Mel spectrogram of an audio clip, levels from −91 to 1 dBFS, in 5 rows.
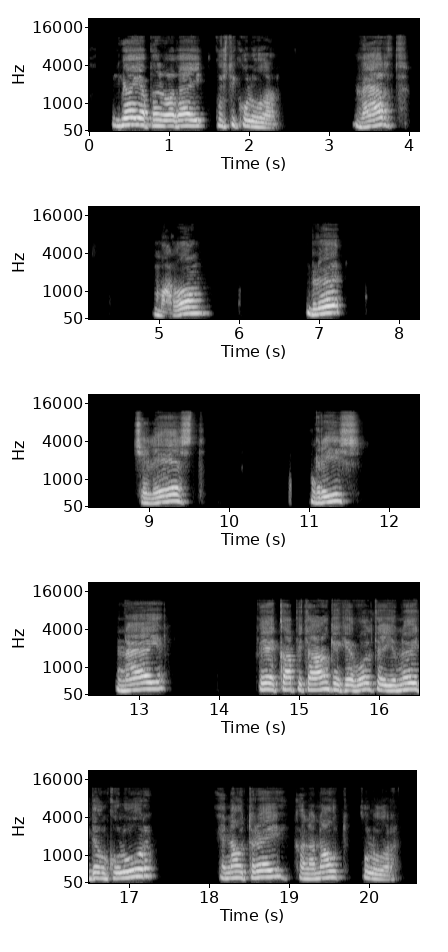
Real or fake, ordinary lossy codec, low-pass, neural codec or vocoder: real; none; none; none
